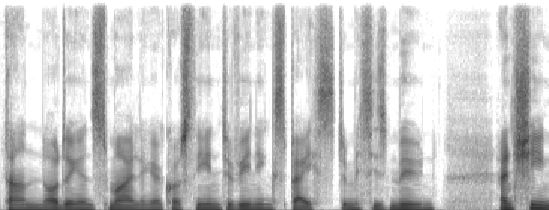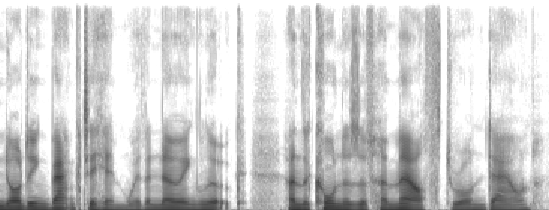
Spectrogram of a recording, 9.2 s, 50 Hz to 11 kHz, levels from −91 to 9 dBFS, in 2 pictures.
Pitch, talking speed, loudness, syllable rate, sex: 125 Hz, 190 wpm, -19 LUFS, 4.8 syllables/s, male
